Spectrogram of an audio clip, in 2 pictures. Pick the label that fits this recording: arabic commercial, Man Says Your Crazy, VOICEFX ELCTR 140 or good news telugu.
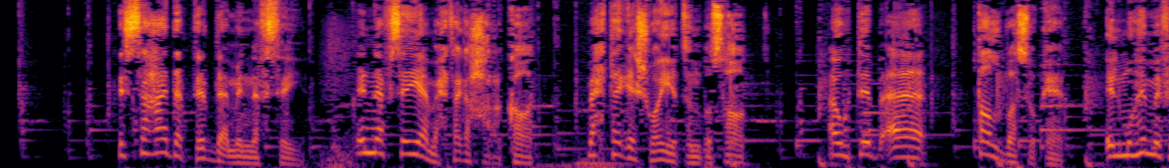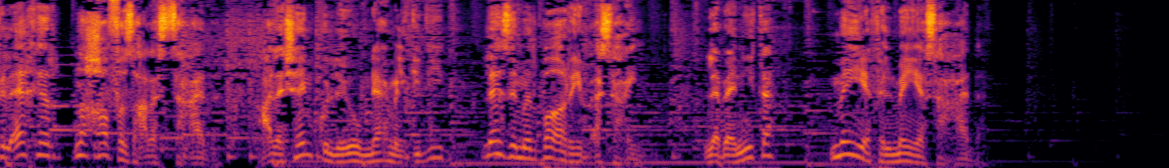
arabic commercial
